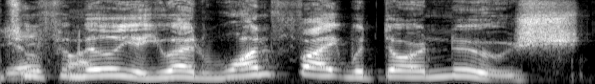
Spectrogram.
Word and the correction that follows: Darush: Did I pronounce it? – Darush.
